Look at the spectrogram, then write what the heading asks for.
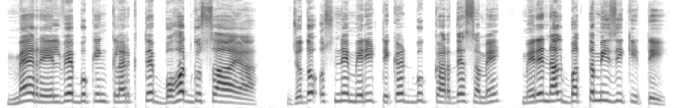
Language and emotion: Punjabi, angry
